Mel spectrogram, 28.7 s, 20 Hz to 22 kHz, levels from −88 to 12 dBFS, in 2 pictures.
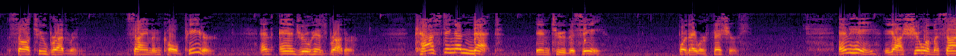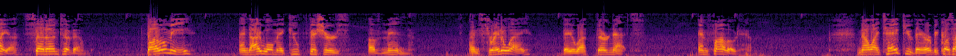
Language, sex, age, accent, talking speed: English, male, 50-69, American, 110 wpm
